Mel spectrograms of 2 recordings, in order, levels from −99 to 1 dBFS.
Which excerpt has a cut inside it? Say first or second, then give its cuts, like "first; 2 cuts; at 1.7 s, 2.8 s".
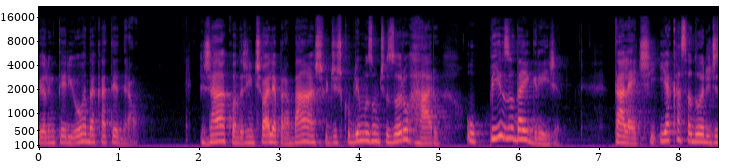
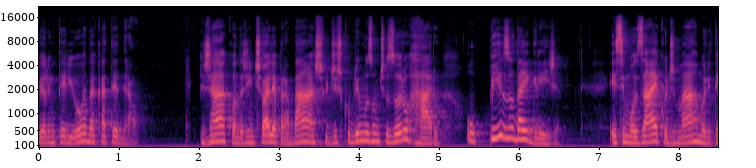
first; 1 cut; at 7.0 s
